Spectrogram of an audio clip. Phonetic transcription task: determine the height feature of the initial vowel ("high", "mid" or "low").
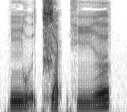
high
